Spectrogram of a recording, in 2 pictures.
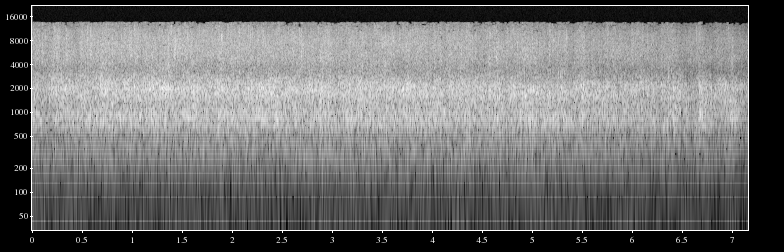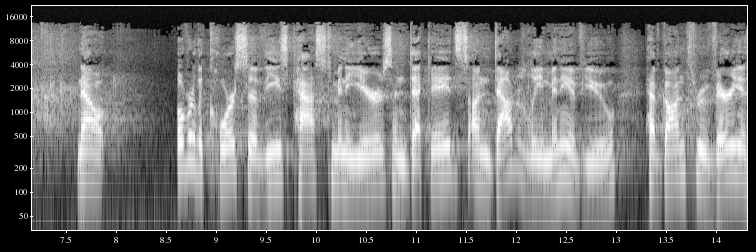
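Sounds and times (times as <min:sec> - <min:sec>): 
audience applause: 0:00.0 - 0:07.6
speech: 0:07.6 - 0:08.0, 0:08.6 - 0:14.2.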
